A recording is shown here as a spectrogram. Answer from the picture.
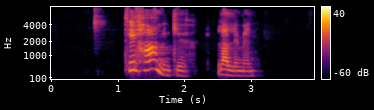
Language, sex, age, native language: Icelandic, female, 30-39, Icelandic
